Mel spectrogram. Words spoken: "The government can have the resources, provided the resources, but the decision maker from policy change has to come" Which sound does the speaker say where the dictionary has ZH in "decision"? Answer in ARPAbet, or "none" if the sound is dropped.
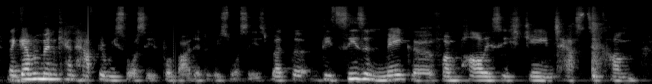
Z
